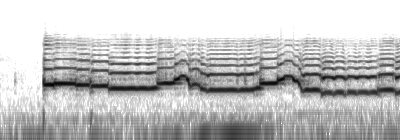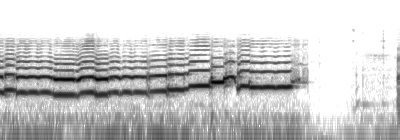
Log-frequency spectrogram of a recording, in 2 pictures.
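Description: Trumpet played through a Denis Wick adjustable cup mute with the cup closed right up against the bell, used as a practice mute: a muffled tone without bright top. One melodic phrase starts about a second in, moves up and down in pitch, and ends on a held note that stops about a second and a half before the end.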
